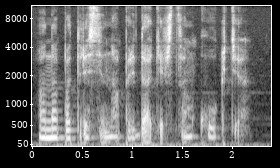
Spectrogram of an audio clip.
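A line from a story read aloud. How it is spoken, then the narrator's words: Muttering. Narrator (Russian): пробормотал Огнегриф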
